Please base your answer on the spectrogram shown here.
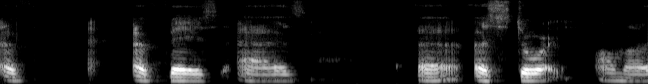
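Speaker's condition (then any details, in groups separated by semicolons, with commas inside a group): ALS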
